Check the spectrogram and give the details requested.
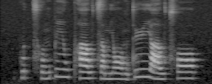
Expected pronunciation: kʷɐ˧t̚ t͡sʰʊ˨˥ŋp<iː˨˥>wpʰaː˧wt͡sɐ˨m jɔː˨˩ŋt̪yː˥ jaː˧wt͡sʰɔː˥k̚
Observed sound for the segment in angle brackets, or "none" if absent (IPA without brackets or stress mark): iː˥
